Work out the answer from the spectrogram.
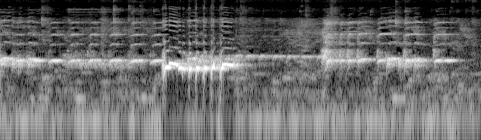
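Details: Zebra dove of the silver 'udan mas' type with a melodious rhythm, used as a lure singer to get other zebra doves to sing: rapid pulsed trill mid-phrase, then sustained clear cooing tones, over a faint low hum.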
